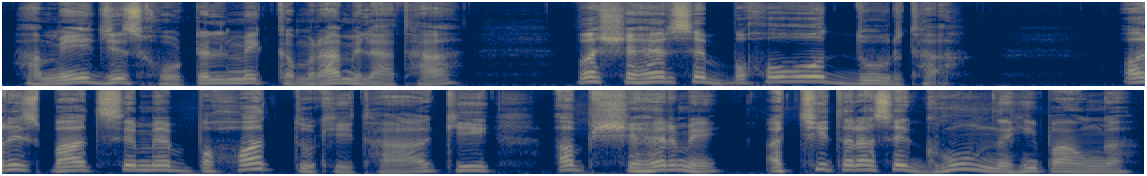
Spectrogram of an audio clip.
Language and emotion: Hindi, sad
